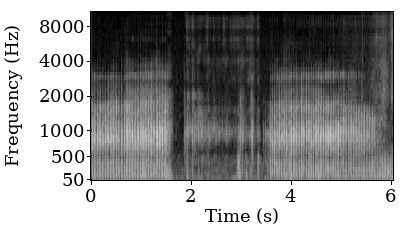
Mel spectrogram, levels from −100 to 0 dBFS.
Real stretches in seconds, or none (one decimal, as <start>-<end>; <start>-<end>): 0.0-4.1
